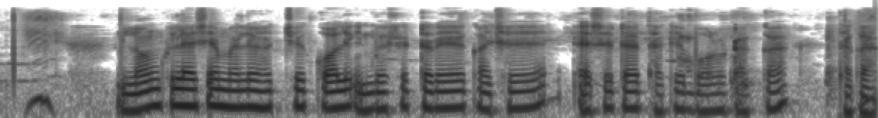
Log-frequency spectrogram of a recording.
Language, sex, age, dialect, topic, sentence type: Bengali, male, 25-30, Jharkhandi, banking, statement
